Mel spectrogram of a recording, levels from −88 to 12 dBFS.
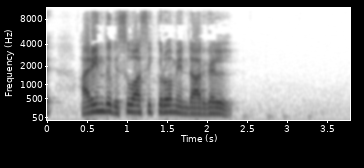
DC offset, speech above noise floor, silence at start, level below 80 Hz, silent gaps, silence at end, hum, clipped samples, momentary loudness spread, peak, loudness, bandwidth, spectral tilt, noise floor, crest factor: under 0.1%; 46 dB; 0 s; -60 dBFS; none; 1.5 s; none; under 0.1%; 8 LU; 0 dBFS; -15 LUFS; 10.5 kHz; -5 dB/octave; -62 dBFS; 18 dB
